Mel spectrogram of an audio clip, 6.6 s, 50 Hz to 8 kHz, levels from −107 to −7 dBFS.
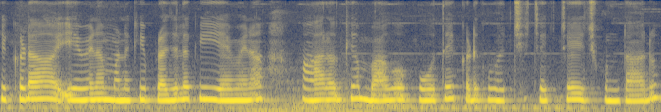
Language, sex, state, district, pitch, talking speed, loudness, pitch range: Telugu, female, Andhra Pradesh, Visakhapatnam, 280 Hz, 100 wpm, -13 LUFS, 265-290 Hz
